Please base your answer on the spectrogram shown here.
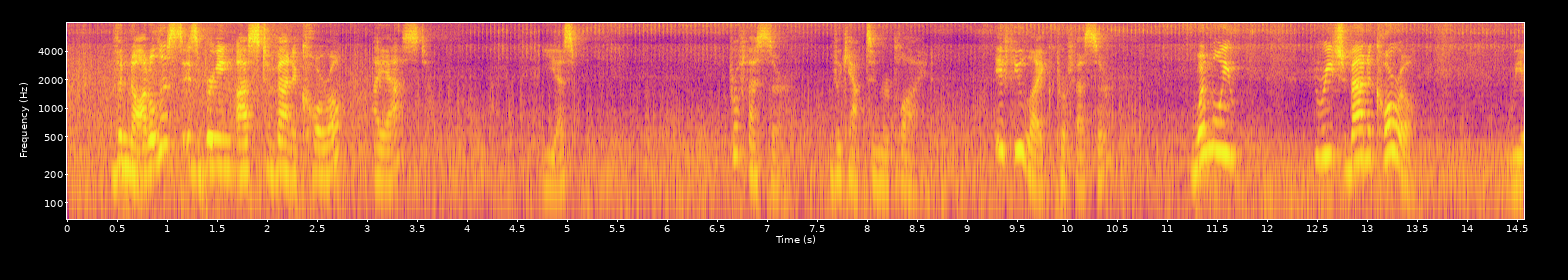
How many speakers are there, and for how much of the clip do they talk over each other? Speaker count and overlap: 1, no overlap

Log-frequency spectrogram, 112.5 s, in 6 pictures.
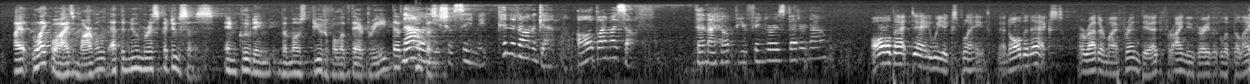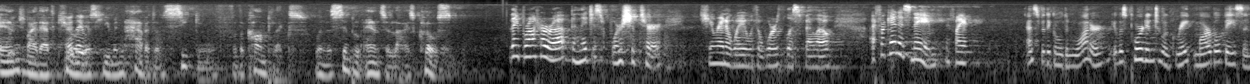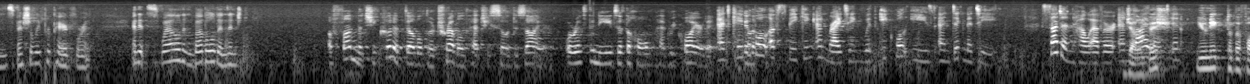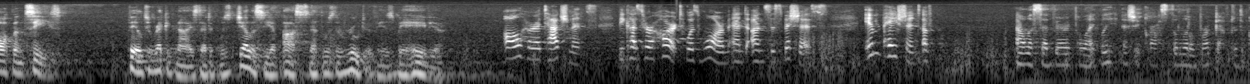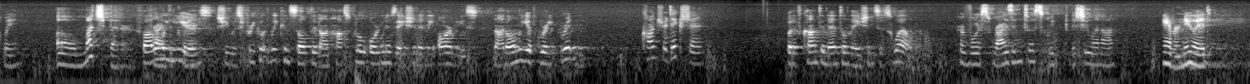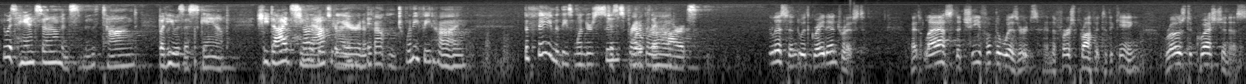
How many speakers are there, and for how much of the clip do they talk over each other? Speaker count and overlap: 8, about 6%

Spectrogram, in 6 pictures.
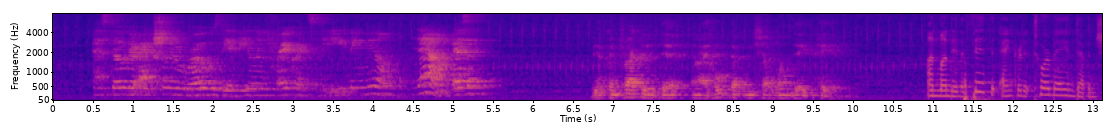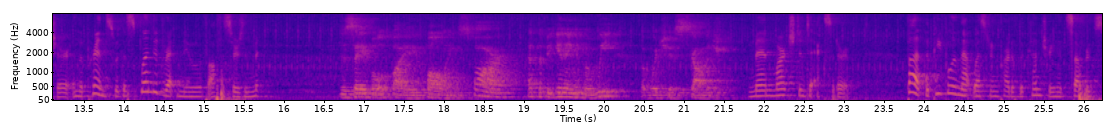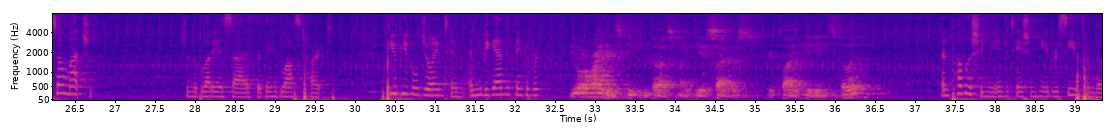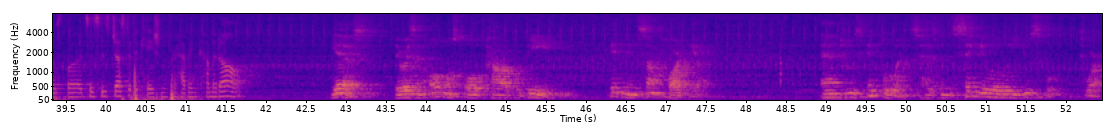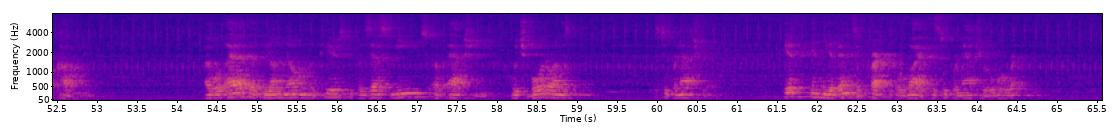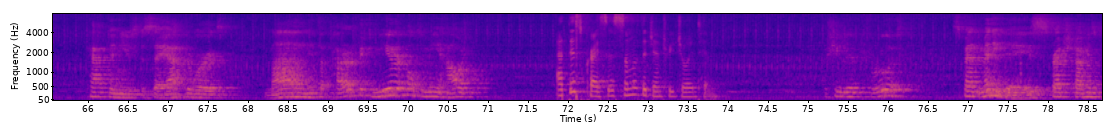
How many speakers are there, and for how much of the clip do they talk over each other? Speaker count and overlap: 4, no overlap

